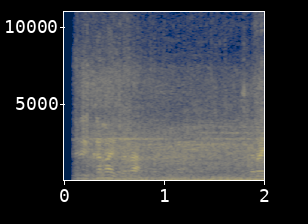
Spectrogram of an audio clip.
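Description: Short bursts of a man's speech over a steady low background rumble.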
